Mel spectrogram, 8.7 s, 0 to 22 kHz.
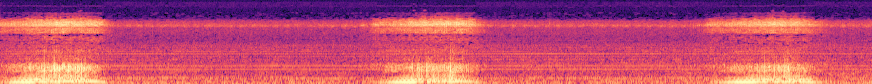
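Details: Snoring: loud, rattling snores on each breath in, roughly every three and a half seconds, about 17 a minute, with quiet pauses between.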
